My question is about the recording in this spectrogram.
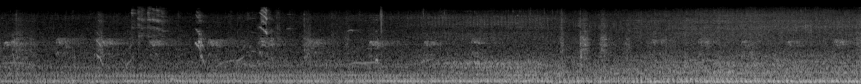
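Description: Birds chirping: one repeats a short call about three times a second, with a few sharper high chirps in between, over a steady low background hum.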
